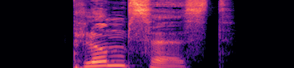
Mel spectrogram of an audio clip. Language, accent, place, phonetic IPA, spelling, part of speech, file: German, Germany, Berlin, [ˈplʊmpsəst], plumpsest, verb, De-plumpsest.ogg
- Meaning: second-person singular subjunctive I of plumpsen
